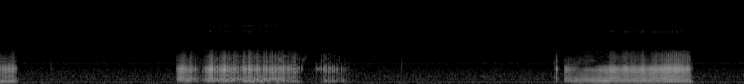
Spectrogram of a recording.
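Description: Loud, rattling, vibrating snores in two bursts over a steady low room hum.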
